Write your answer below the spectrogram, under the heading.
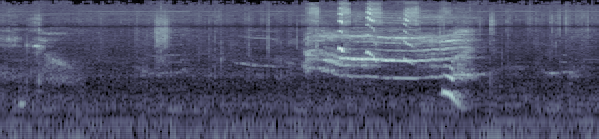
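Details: Six-week-old Cavalier King Charles Spaniel puppies at playtime: one clear, high whining cry holds steady for about a second and a half, then slides sharply downward, amid soft scuffling and quiet human voices.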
